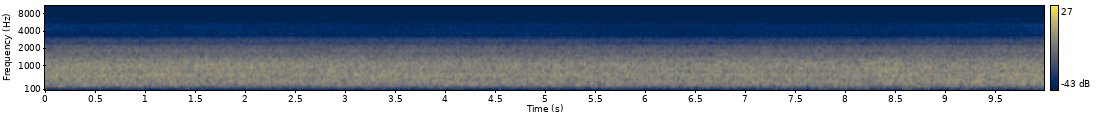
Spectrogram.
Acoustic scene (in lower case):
street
